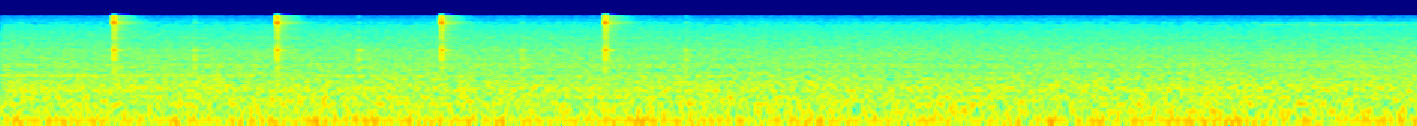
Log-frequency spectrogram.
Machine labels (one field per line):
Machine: valve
